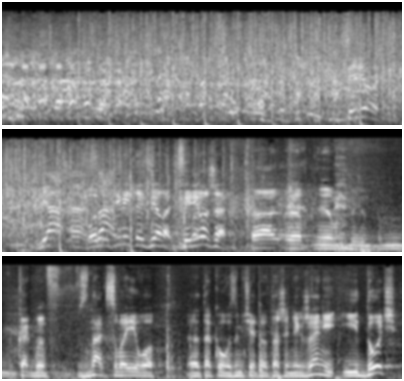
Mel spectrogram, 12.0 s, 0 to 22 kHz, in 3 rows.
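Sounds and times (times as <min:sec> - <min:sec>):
people laughing: 0:00.0 - 0:04.4
audience applauding: 0:00.0 - 0:07.0.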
